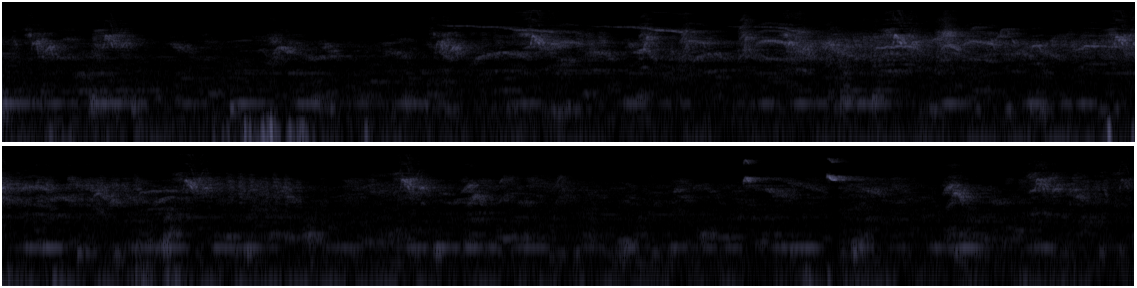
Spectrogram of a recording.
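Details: Argentine white jilguero fledgling learning misisipi song: prolonged rambling twitter of high chirps, buzzy trills and thin whistles, building toward the middle then thinning out, with a faint low hum throughout.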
